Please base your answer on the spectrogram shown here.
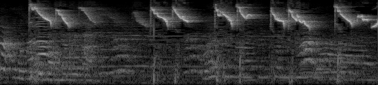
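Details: Oriental white-eye in lively song: rapid bursts of high, thin, descending whistled notes, grouped in short phrases of three or four, about five bursts in four seconds, with faint low chatter underneath.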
